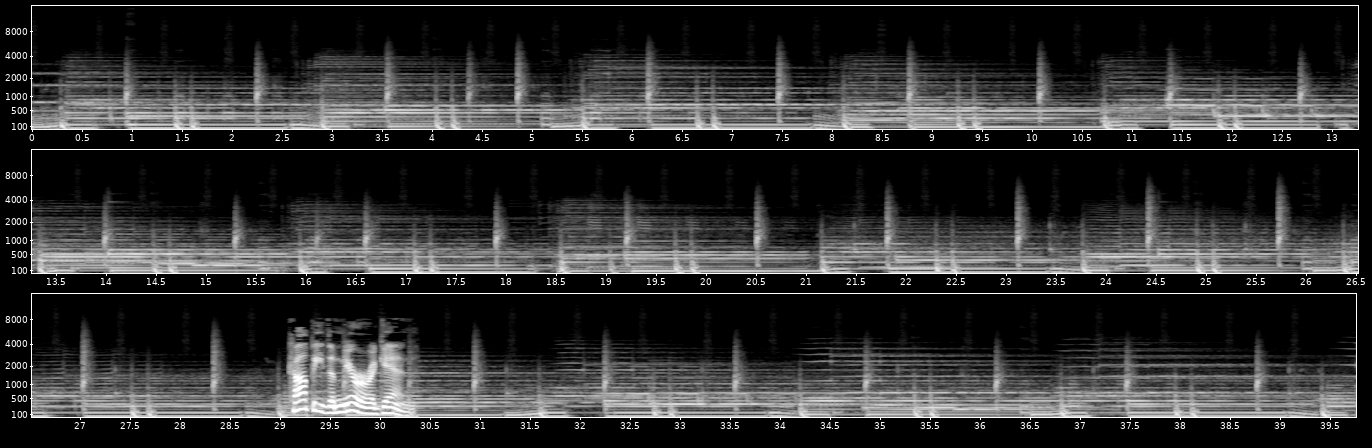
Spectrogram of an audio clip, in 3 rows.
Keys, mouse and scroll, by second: 1.3-1.7 scroll up 2, 1.7-3.3 shift+middle drag, 3.3 ctrl+r, 12.2 s, 14.4 ctrl+r, 16.5 ctrl+s, 19.5 click, 20.1 Tab, 20.4 click, 21.0 scroll down 2, 21.4 click, 21.9 ctrl+a, 23.0 click, 23.5 scroll down 1, 24.0 scroll down 2, 24.0-26.0 shift+middle drag, 26.0 scroll, 26.1-26.8 scroll up 1, 27.4 click, 27.4 scroll up 1, 28.1 click, 30.2 ctrl+l, 32.9 click, 35.3 click, 36.1 scroll down 2, 37.0-39.7 shift+middle drag.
